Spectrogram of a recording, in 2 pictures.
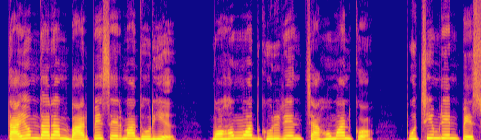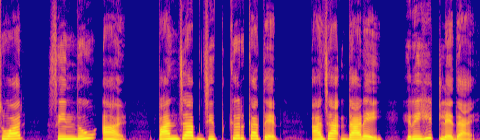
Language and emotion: Santali, neutral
